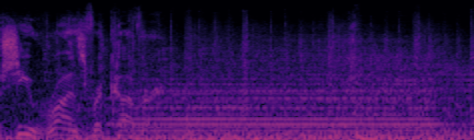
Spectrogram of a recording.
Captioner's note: train horn blaring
